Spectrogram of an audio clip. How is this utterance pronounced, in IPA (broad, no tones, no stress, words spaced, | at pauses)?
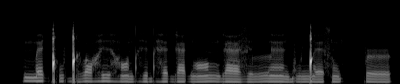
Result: mɛǃʼuɡ͡ǃəlɔ ɦɪɦɔ̃ dʱɪdʱɛɡæ ɡɔ̃ ŋɡæzɪ lːɛ̃ ɡuŋ͡ǃɛsũ pːə˞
